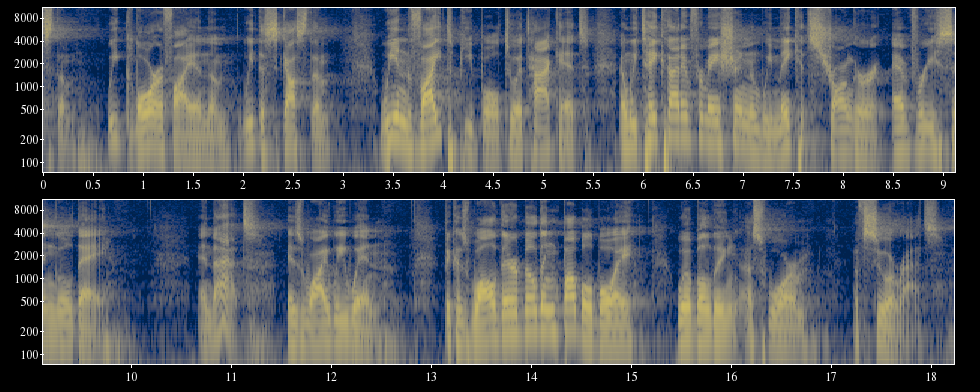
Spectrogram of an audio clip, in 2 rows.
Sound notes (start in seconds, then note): 6.8 feedback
